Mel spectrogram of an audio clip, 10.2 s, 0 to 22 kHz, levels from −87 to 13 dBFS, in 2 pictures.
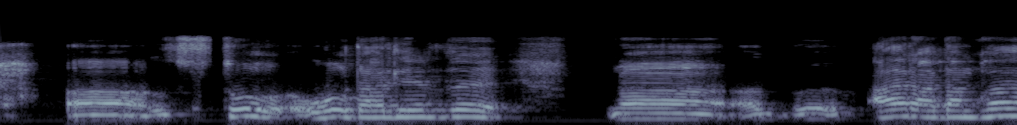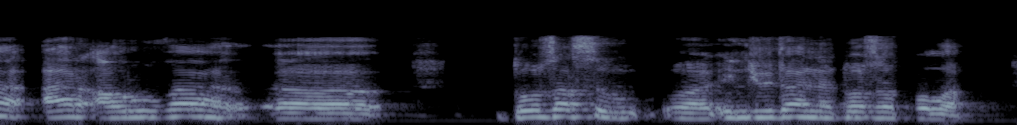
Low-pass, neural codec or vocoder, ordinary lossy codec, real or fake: none; none; none; real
